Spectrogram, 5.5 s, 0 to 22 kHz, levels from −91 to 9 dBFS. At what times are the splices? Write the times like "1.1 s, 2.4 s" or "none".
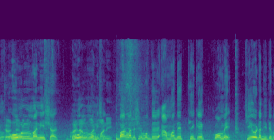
2.3 s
